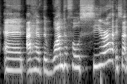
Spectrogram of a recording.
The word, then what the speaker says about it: Siera: morning in Sydney and I have the wonderful Sarah is that how I pronounce it by the way yeah it's funny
